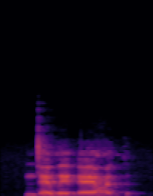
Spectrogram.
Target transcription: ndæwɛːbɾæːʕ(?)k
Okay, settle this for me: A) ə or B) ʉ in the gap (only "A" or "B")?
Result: A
